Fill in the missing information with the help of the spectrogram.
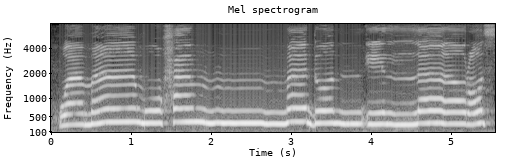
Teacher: ketika melafalkan itmamul harakat dhamma dengan memonyongkan kedua bibir tanpa merapatkannya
